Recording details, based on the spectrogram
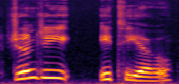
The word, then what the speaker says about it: Junji Ito: Now, if you don't know who Junji Ito is, I said his name wrong the first time, but Junji Ito, he's an amazing horror manga artist.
